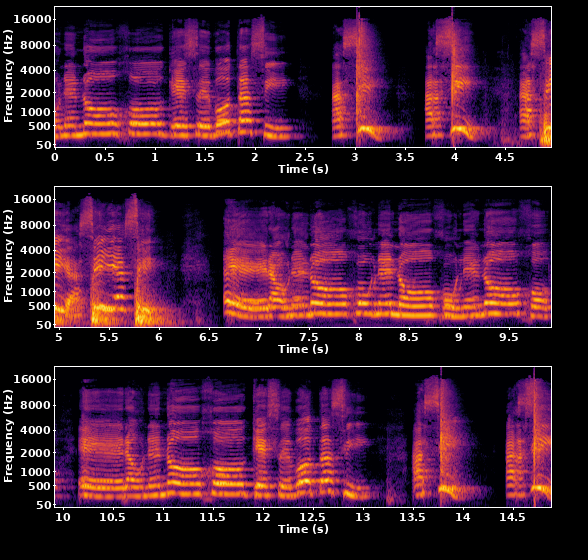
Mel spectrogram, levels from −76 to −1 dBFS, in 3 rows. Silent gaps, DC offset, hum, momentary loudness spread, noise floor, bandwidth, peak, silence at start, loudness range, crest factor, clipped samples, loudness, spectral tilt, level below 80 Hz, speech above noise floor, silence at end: none; under 0.1%; none; 10 LU; -43 dBFS; 17 kHz; 0 dBFS; 0 s; 3 LU; 16 dB; under 0.1%; -15 LUFS; -4 dB/octave; -44 dBFS; 29 dB; 0 s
